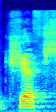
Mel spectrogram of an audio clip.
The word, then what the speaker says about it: GIF: I prefer GIF as well. Yeah. This is not interesting. I like a soft G.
